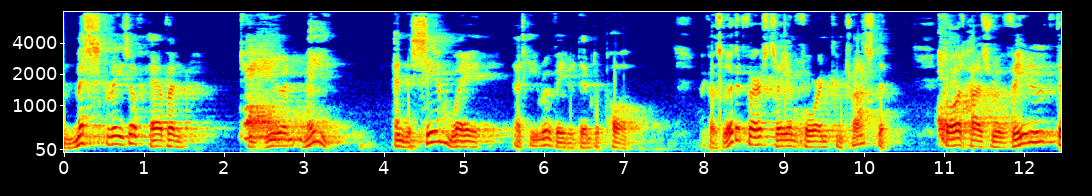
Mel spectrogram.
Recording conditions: echo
